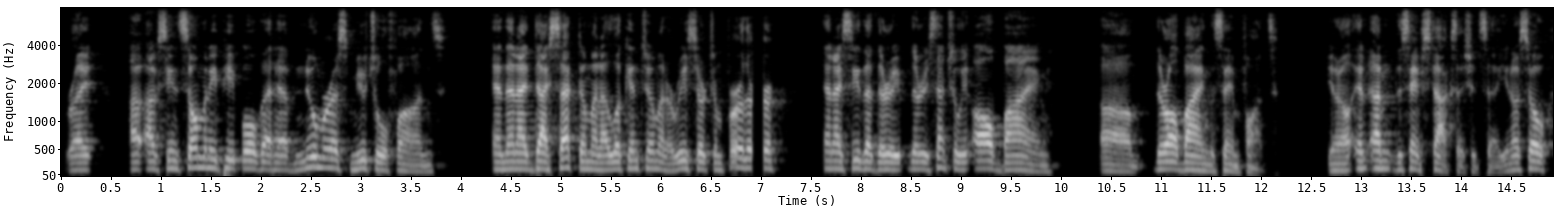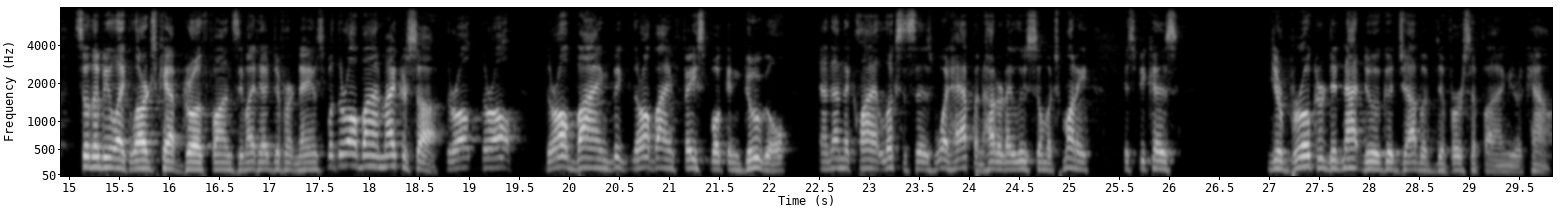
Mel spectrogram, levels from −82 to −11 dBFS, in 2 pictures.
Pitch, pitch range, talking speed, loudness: 145 Hz, 130-160 Hz, 235 wpm, -28 LUFS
